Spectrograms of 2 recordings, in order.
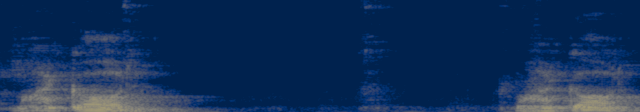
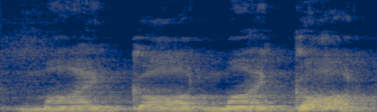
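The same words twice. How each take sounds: First: My God, my God said softer, almost to himself; hushed murmured My God, my God; soft hushed repeat. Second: My God, my God called out higher and louder; ringing cry of My God, my God; raised proclaiming cry. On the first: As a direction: let My God, my God fall quiet and reflective. Repeats the cry softly after pause. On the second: Quoting Jesus' cry, raised. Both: Acted.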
